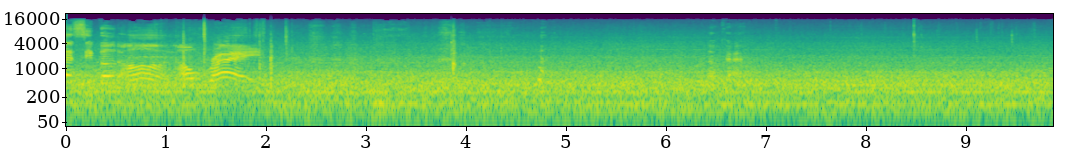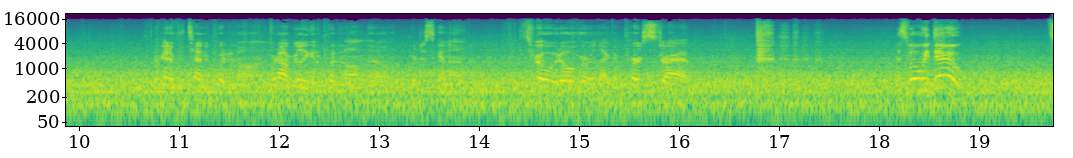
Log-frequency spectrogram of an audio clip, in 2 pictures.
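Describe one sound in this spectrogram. A vehicle's engine hums steadily from inside.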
